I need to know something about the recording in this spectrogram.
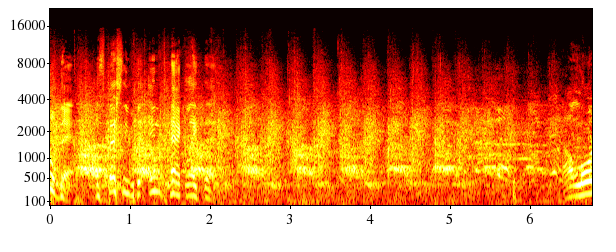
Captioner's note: crowd cheering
